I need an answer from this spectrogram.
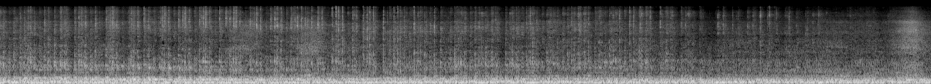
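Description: Car engine and exhaust rumbling steadily at low revs as a car cruises slowly past.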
